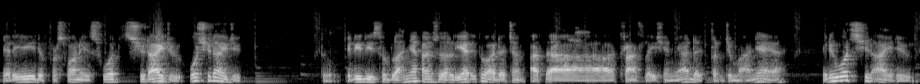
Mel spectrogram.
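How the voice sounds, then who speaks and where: A man with an Indonesian accent teaching an English lesson, switching languages and repeating example phrases slowly for students to copy. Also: medium pitch, husky. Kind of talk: recorded classroom lesson.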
